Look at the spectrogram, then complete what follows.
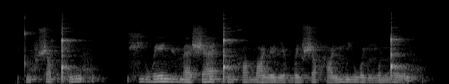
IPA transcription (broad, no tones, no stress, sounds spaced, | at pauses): t u xʷ ʃ ɒ ǃʼ u xʷ | x i w e lʲ u m æ ʃ æ ǃ u x ɒ m ɒ lʲ ɒ lʲ æ ɡʷ æ lʲ ʃ ɒ h ɒ lʲ m i w o lʲ ŋʷ i ŋ͡ǃ o xʷ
